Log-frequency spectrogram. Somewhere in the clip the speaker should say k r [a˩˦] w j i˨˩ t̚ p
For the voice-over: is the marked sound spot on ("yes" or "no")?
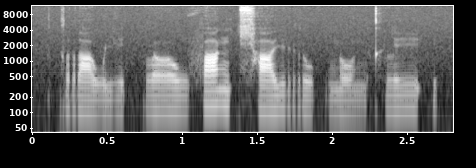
no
